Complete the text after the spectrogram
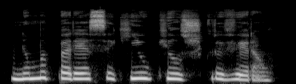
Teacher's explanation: That first A in aparece tends not to be heard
